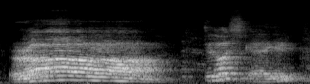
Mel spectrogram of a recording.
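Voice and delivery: loud "Rah!" then a slow teasing question; startling boo. Retold or imitated. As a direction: jump out and boo like a prankster. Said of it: "better than".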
